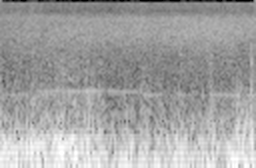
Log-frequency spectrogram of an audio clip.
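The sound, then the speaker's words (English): Wind blows across the microphone as a steady, low, rumbling buffet that keeps going without a break for the full two seconds, with no voices over it. “pray this wind stops is the first thing.”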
